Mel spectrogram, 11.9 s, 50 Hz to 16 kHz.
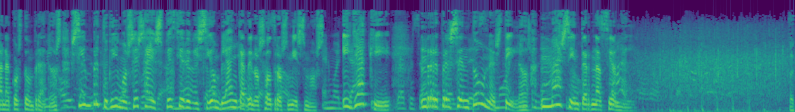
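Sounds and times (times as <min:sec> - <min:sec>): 
speech: 0:00.0 - 0:09.7
crowd applause in Texas: 0:09.3 - 0:11.9.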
